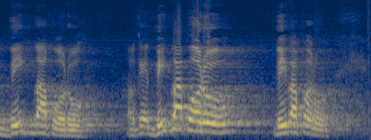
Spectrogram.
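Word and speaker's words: Vicks VapoRub: It's not Vicks. It's a Big Vaporu.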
